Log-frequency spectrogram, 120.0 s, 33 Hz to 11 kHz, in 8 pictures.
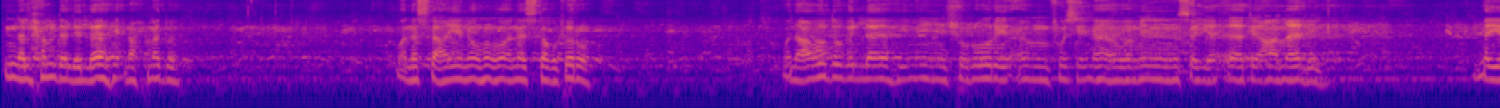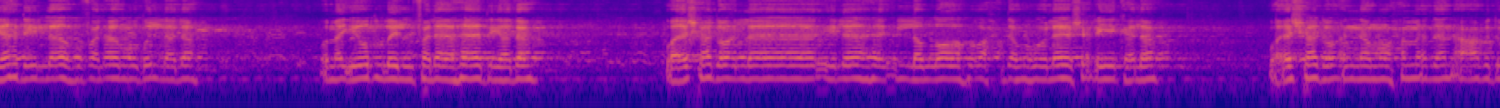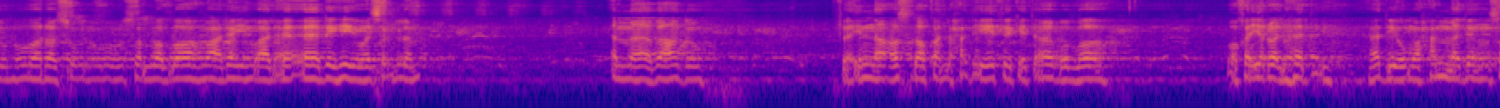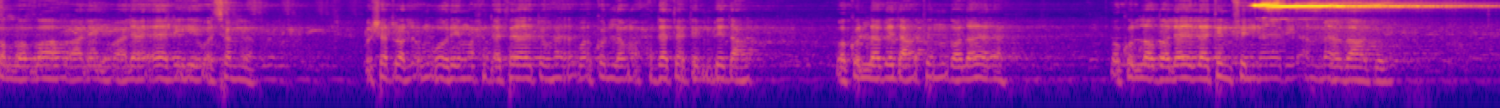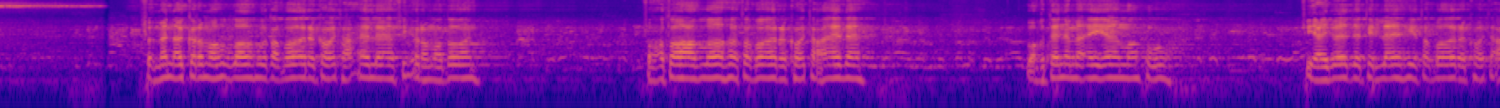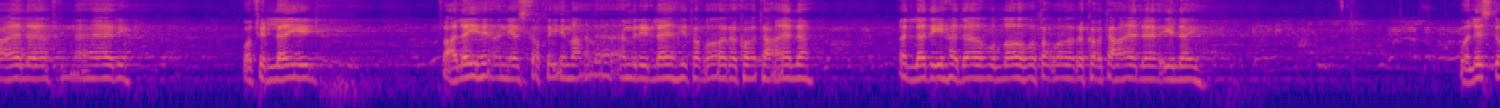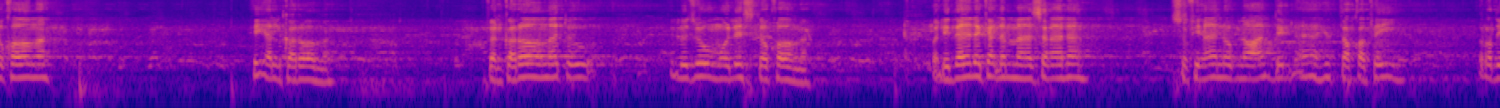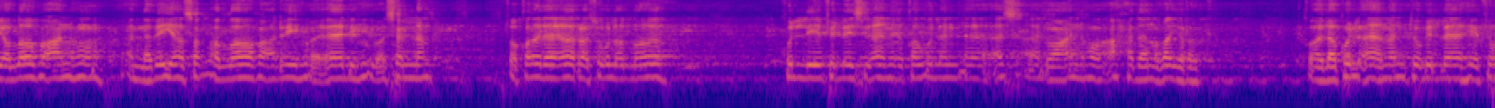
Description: خطبة عيد الفطر لعام 1447هـ
خطب العيدين
مكان إلقاء هذه المحاضرة سبك الأحد - أشمون - محافظة المنوفية - مصر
